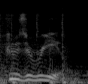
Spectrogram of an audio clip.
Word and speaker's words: Kuzuryu: My last name is Kuzuryu. My first name is pronounced.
